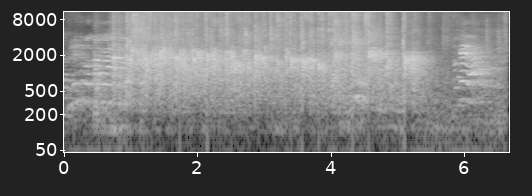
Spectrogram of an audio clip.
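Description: A classroom of students bursts into a full round of applause after a group presentation, dense and loud for several seconds, briefly dipping before a final swell, with voices mixed in.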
